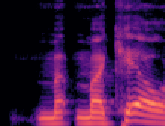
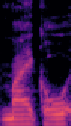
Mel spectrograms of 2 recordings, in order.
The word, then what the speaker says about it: Michal: And now, Michal, or how they sometimes pronounce it, Michal, it's M-I-C-H-A-L.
